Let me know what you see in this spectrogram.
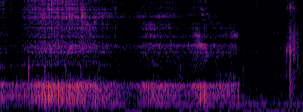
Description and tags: sipping coffee out of a cup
